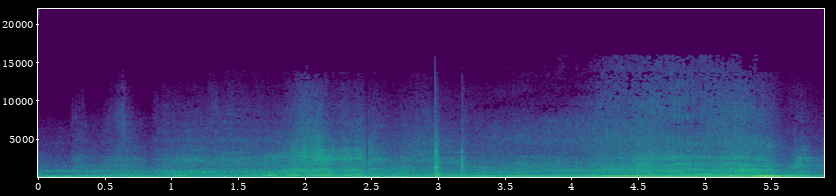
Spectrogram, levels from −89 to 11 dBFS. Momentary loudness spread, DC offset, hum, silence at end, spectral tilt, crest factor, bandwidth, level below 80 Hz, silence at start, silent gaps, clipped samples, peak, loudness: 12 LU; under 0.1%; none; 0 s; -6.5 dB/octave; 18 dB; 13 kHz; -48 dBFS; 0 s; none; under 0.1%; -6 dBFS; -25 LUFS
